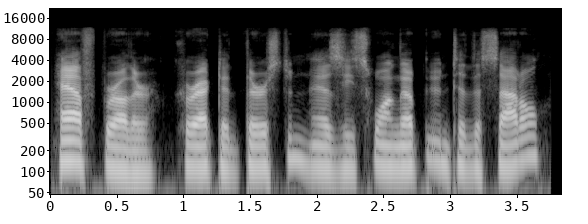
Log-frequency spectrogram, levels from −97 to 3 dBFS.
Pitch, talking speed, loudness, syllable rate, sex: 120 Hz, 170 wpm, -23 LUFS, 4.8 syllables/s, male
